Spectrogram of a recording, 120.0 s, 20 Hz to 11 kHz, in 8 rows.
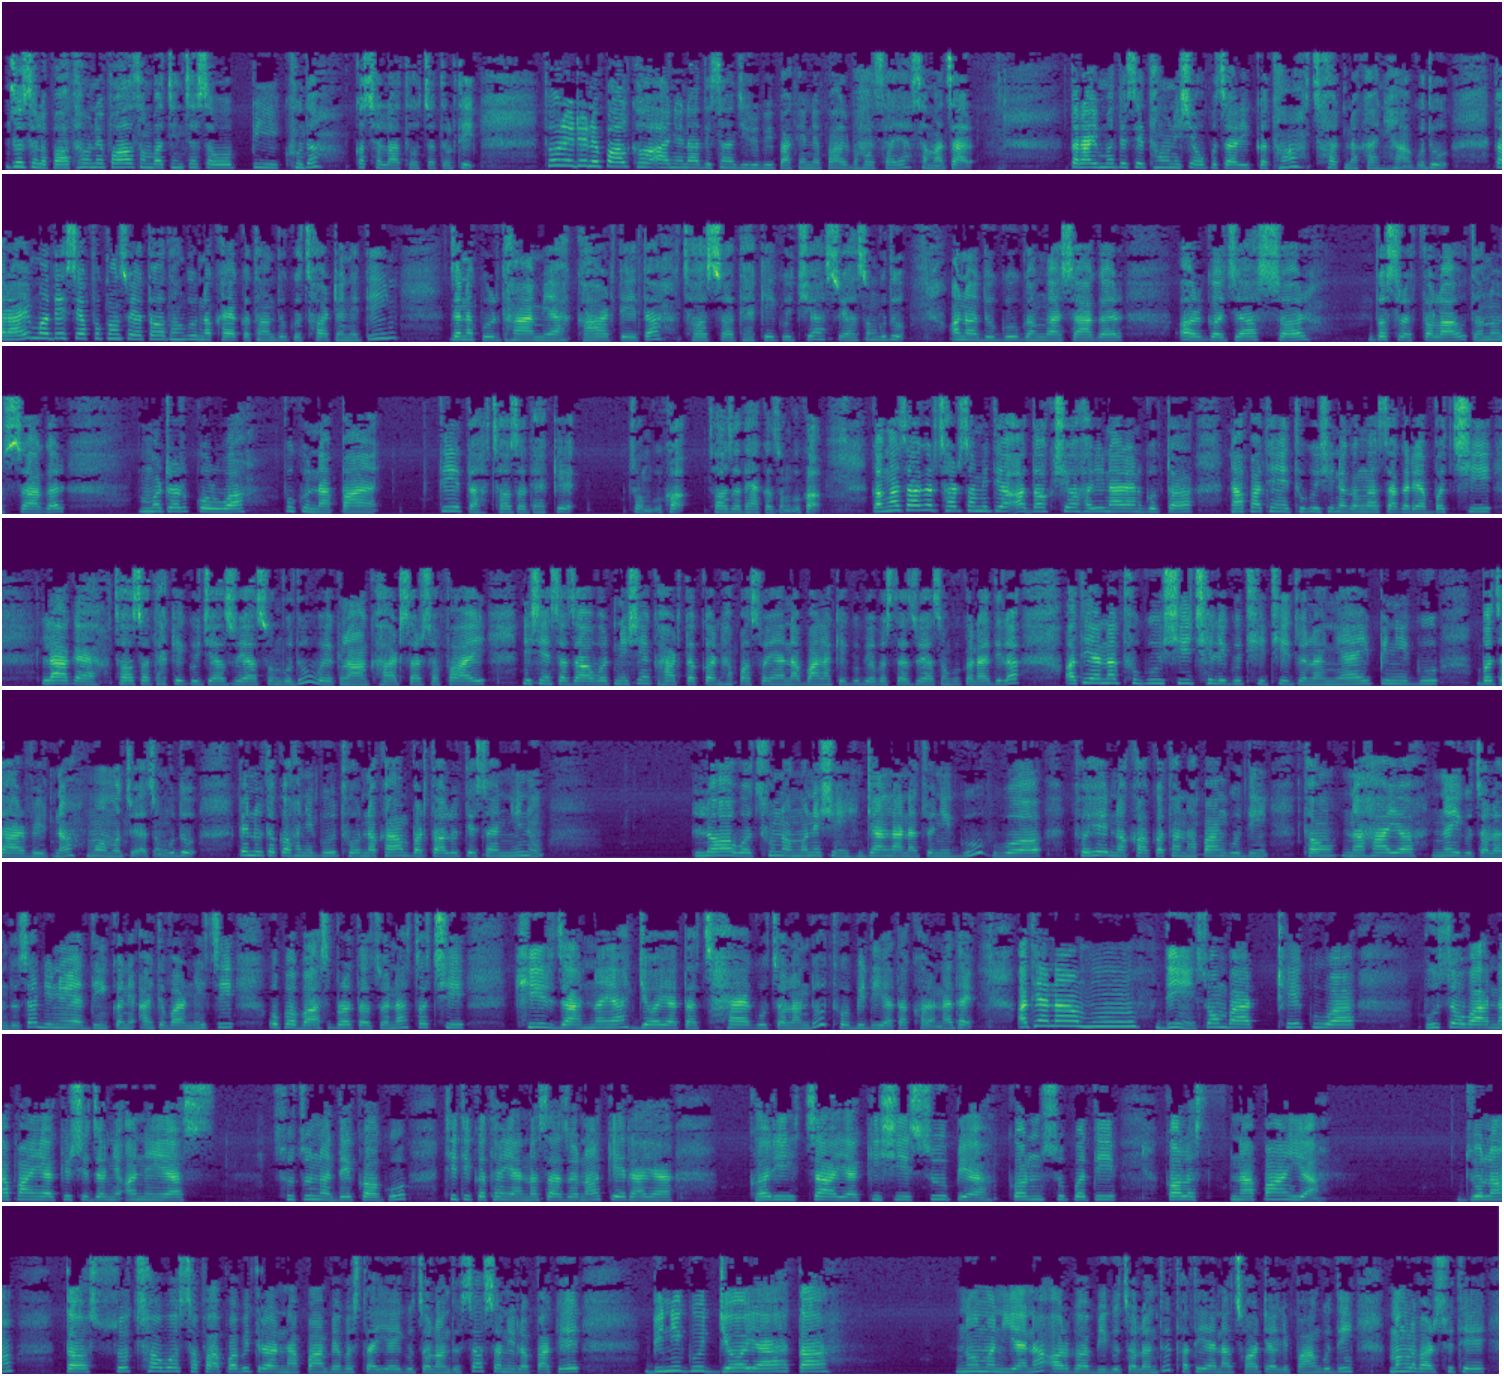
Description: नेपाल भाषामा समाचार : ८ कार्तिक , २०८२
